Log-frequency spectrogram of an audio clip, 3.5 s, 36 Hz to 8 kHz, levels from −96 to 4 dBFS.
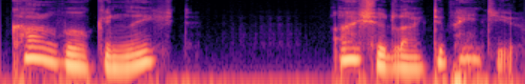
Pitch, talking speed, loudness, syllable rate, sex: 135 Hz, 135 wpm, -16 LUFS, 4.2 syllables/s, male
